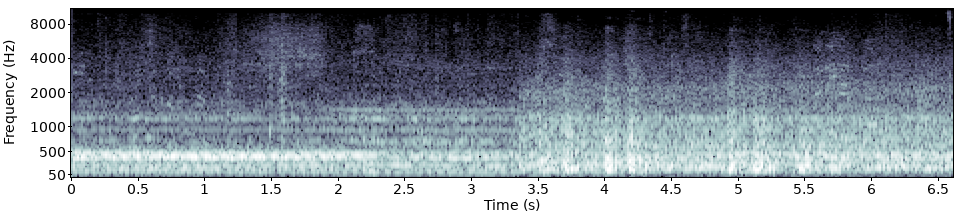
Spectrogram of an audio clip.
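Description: A metro train rumbles steadily along the rails, a dense low roar with a sustained tonal hum, growing rougher and more clattery partway through as the car rattles over the track.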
